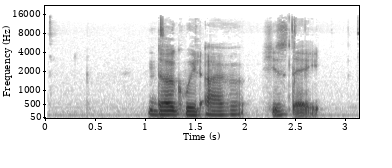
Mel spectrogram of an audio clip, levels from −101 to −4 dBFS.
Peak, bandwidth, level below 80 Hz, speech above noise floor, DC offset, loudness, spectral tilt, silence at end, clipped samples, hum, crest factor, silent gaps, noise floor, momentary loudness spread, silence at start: -10 dBFS; 15.5 kHz; -62 dBFS; 40 dB; under 0.1%; -29 LUFS; -6.5 dB/octave; 0.4 s; under 0.1%; none; 20 dB; none; -68 dBFS; 15 LU; 1.05 s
